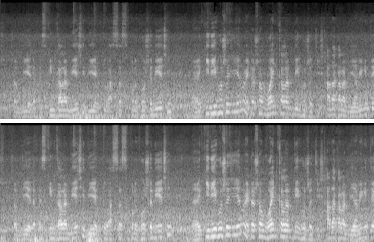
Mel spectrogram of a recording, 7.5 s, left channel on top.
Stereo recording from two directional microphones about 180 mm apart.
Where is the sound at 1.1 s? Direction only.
75° right (ahead or behind).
